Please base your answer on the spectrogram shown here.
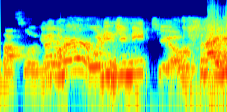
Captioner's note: laughs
